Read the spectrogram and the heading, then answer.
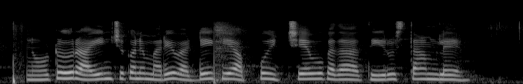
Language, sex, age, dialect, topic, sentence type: Telugu, female, 18-24, Utterandhra, banking, statement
